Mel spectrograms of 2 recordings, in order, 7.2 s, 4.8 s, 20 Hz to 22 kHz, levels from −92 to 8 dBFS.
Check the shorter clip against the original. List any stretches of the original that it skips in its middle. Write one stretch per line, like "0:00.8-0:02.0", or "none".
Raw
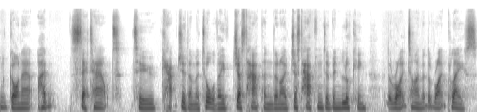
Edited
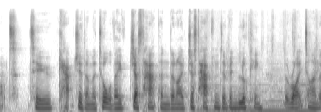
none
